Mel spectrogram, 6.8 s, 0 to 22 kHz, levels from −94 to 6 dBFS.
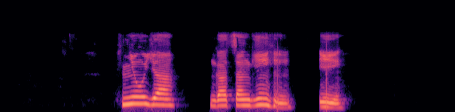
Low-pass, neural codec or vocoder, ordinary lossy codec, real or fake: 7.2 kHz; none; Opus, 32 kbps; real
